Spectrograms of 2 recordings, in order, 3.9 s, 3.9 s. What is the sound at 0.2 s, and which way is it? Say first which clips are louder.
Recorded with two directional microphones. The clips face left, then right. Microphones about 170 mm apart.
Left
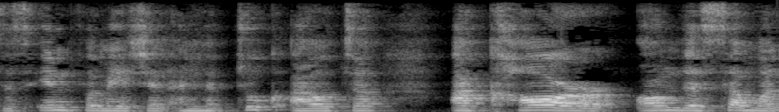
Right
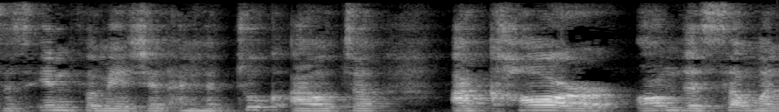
Speech: left 3 dB; 30° left (ahead or behind).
